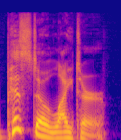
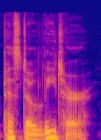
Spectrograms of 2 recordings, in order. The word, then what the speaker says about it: pistolighter: So one of the early inventions to use ferrocerium as a way to start fires was called the pistolighter. I actually have an outtake where I said pistoliter because it's spelled like liter, but it's lighter. It's a lighter.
